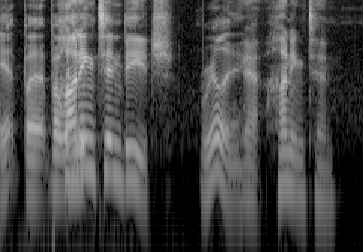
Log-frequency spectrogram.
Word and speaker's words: Huntington Beach: pronounce I want to give away how I say it, but when Huntington Beach. really, Yeah, Huntington. you drop the T.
